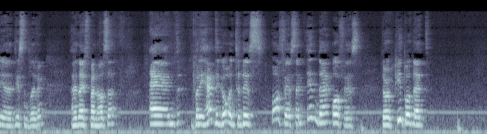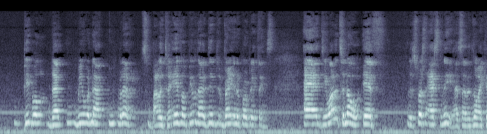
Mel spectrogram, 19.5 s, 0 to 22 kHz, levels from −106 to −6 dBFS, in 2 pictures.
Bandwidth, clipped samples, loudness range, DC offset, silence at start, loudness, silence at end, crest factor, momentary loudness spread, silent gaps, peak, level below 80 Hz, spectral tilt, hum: 16 kHz; under 0.1%; 3 LU; under 0.1%; 0 s; -23 LUFS; 0 s; 18 dB; 20 LU; none; -6 dBFS; -42 dBFS; -5.5 dB/octave; none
